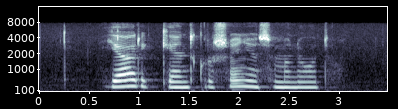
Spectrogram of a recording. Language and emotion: Russian, sad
